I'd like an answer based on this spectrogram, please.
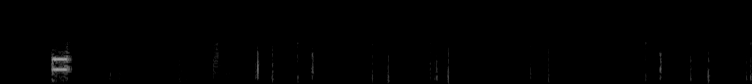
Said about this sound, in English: You need to start dialing once again, okay, the telephone number from your dial pad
